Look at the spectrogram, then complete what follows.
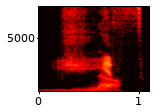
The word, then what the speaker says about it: GIF: be pronounced it's a JF just like the Giants play in football and giraffes have long necks G stands for graphic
